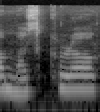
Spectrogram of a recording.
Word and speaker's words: muscular: It's a muscular organ that helps you swallow, suck, and speak, but your tongue can also reveal telltale signs of health problems.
